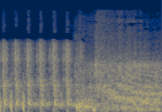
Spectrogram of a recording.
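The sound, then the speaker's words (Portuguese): Rapid gunfire at a military live-fire drill with launches and artillery. A quick burst of sharp shots rattles through the first second, then gives way to a loud, continuous roar of firing. “Lançamentos e fogos de artilharia”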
